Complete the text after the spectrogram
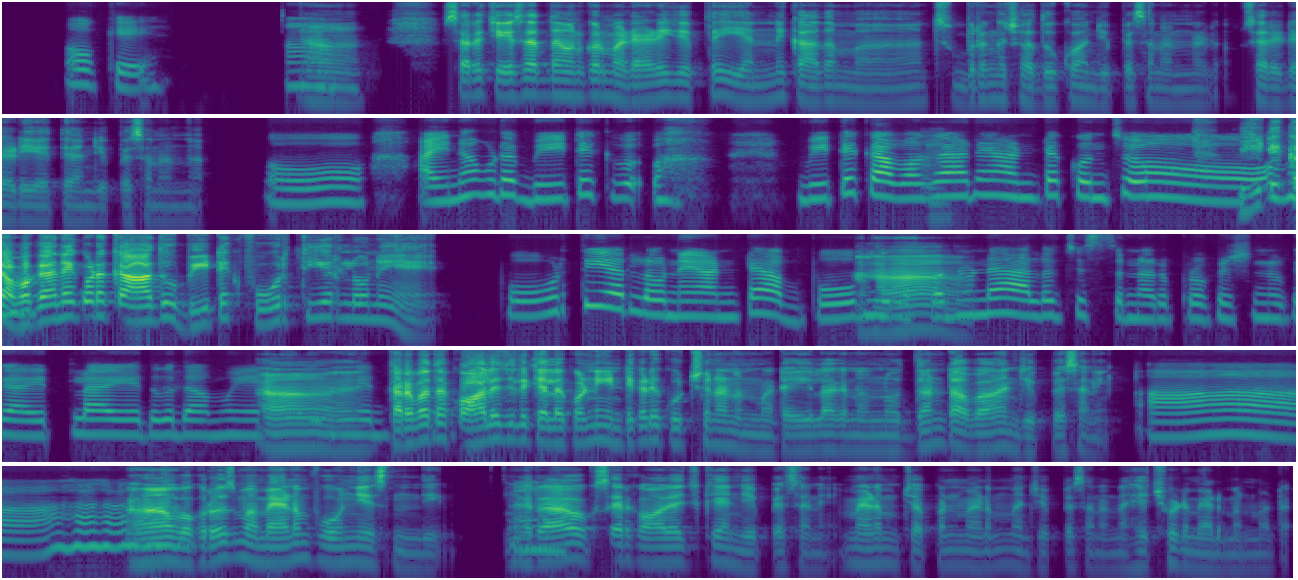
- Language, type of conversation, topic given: Telugu, podcast, నీవు అనుకున్న దారిని వదిలి కొత్త దారిని ఎప్పుడు ఎంచుకున్నావు?
- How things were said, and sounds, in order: in English: "డ్యాడీకి"; in English: "డ్యాడీ"; chuckle; in English: "బీటెక్"; in English: "బీటెక్"; giggle; in English: "బీటెక్ ఫోర్త్ ఇయర్‌లోనే"; in English: "ఫోర్త్ ఇయర్‌లోనే"; in English: "ప్రొఫెషనల్‌గా"; tapping; drawn out: "ఆ!"; giggle; in English: "మేడమ్"; in English: "కాలేజ్‌కి"; in English: "మేడమ్"; in English: "మేడమ్"; in English: "హెచ్ఓడి మేడమ్"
